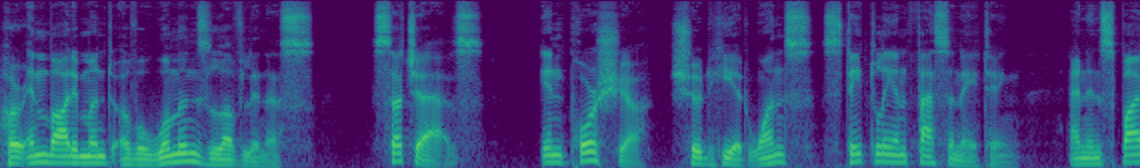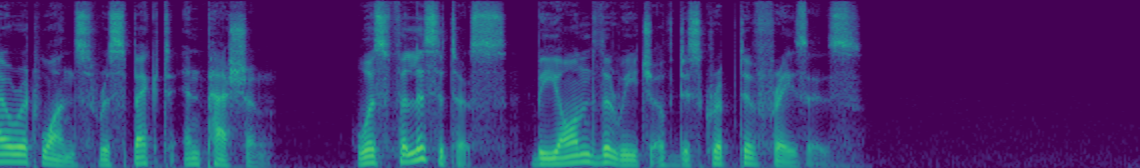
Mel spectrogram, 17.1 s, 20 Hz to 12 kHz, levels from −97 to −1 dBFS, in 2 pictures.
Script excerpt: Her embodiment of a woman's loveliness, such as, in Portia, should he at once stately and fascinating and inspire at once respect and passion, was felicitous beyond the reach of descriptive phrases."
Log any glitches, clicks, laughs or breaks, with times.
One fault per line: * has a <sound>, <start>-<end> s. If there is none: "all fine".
all fine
